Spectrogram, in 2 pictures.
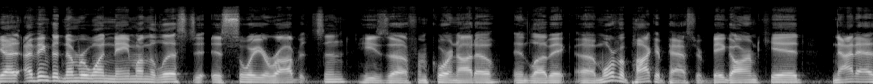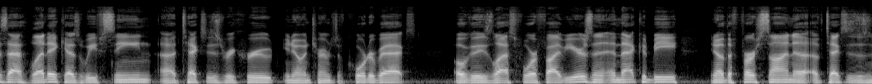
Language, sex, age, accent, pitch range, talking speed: English, male, 40-59, American, 95-115 Hz, 215 wpm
